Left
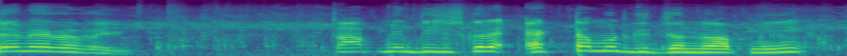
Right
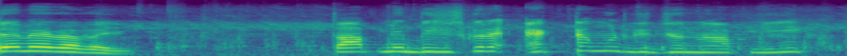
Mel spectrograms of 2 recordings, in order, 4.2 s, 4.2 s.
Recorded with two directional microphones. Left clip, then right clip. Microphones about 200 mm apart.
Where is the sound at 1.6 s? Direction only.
5° left (ahead or behind).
